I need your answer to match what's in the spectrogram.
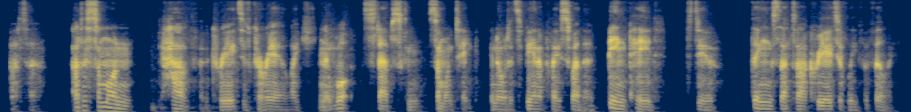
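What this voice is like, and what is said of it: Nervous-sounding voice. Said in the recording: “I'm sorry if I sound a little nervous. It's because I am.”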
